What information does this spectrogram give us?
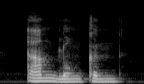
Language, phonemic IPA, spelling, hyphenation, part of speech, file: Dutch, /ˈaːnˌlɔŋ.kə(n)/, aanlonken, aan‧lon‧ken, verb, Nl-aanlonken.ogg
- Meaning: synonym of toelonken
